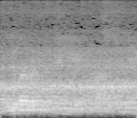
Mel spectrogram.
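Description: Steady mechanical running noise with voices in the background.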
